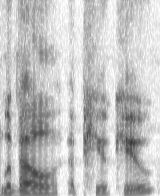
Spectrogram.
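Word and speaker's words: La Belle Époque: I'm not sure I'm going to pronounce that last name correctly. LaBelle Epoque.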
